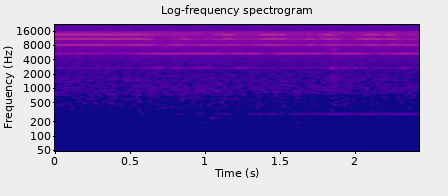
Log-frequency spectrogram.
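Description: Near silence: a pause in a screen-recorded narration with only a very faint steady electronic tone.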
